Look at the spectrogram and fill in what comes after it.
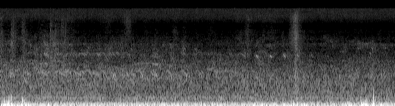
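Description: Birds calling repeatedly, crow- or gull-like caws, over a steady low rumble.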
